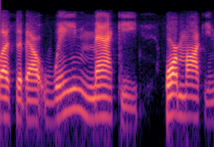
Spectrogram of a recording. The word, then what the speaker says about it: Maki: about wayne mackey or maki not sure how he pronounced that nearly killing ted green yes it's actually pronounced mackie um i was right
